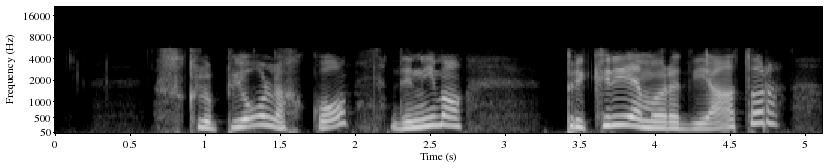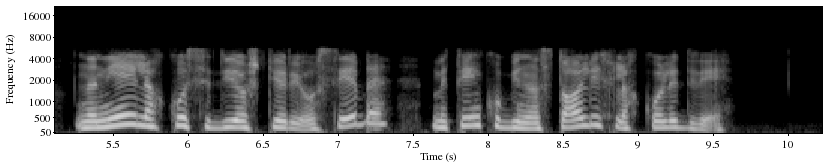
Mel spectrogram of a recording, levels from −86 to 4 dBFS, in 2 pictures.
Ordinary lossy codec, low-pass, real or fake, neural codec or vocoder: none; 5.4 kHz; fake; codec, 44.1 kHz, 7.8 kbps, Pupu-Codec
